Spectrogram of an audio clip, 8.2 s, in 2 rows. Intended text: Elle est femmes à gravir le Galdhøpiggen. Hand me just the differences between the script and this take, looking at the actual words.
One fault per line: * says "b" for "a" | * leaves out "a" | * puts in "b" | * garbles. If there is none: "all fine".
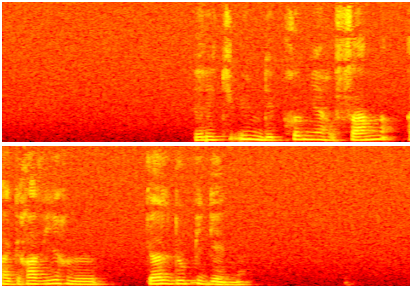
* puts in "une des premières"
